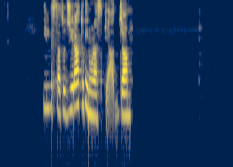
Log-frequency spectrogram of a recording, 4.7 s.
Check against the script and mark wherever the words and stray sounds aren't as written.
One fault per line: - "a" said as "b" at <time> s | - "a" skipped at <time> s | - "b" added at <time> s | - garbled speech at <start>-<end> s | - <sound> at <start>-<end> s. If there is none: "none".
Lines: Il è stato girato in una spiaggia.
none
